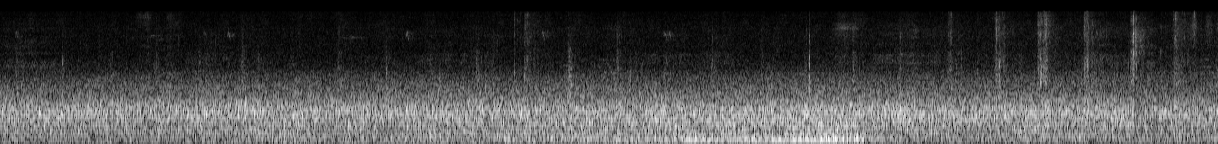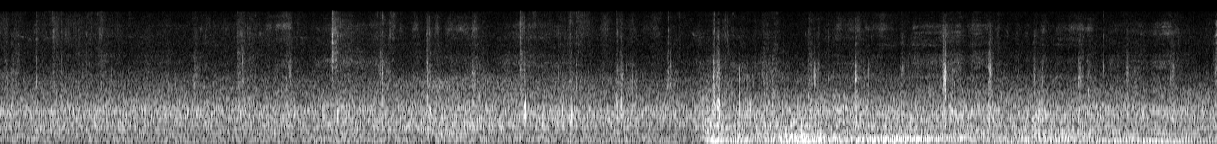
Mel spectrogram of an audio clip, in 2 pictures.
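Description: Steady rush of distant road traffic. A lower engine hum swells twice, about eight seconds in and again over the last six seconds.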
